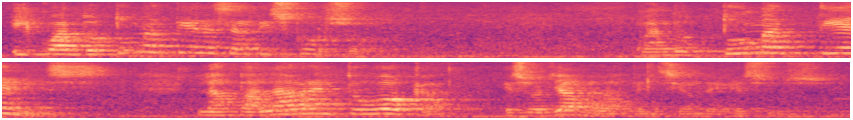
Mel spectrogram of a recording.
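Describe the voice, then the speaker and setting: A man pastor preaching a sermon in a church hall, impassioned and alternating between loud and soft. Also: high voice, sing-song, unhurried, background noise. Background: congregation answering.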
